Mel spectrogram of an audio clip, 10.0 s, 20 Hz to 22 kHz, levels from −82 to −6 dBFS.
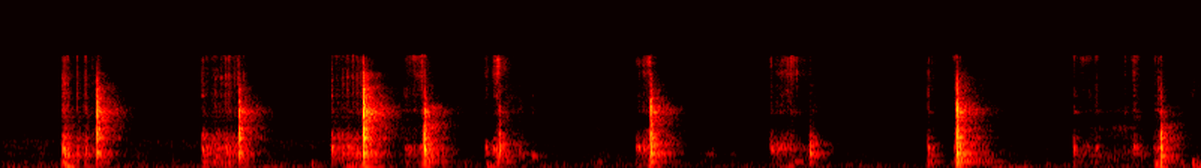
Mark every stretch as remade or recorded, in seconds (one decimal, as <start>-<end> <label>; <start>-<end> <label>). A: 0.0-0.4 recorded; 0.4-1.3 remade; 1.3-10.0 recorded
